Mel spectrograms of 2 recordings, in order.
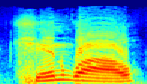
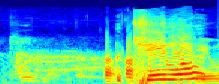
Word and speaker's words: quinoa: really disturbing to hear me see say that kin wow tilapia even know if I'm pronouncing that properly quinoa quinoa quinoa okay quinoa quinoa okay so we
